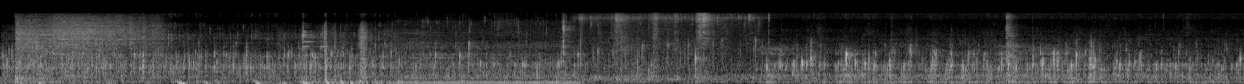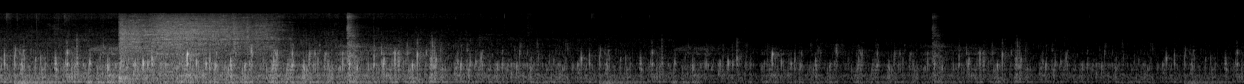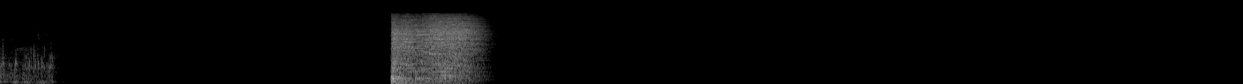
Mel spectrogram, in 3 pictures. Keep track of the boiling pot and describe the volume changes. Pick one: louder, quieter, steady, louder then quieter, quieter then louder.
quieter.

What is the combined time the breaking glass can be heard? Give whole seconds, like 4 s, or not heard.
4 s.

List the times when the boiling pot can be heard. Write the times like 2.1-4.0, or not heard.
0.0-25.4.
